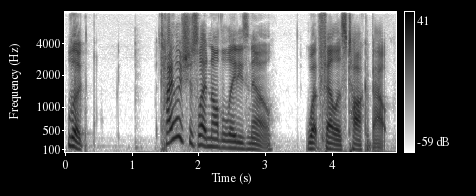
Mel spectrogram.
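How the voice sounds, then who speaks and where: Podcast guy with deadpan one-liners, voice jumps all over, dry close sound. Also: medium pitch, normal speed, dry recording, soft background music. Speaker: podcast co-host. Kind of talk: casual chat.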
